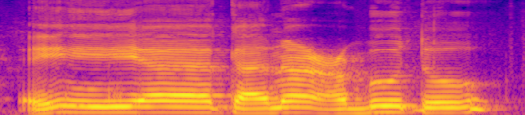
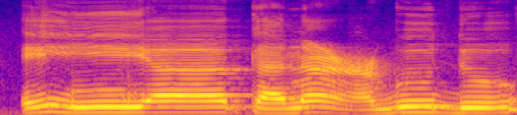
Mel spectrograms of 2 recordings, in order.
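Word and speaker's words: إياك: Iyaka na'budu. Nah, berikutnya lagi. Iya. Iya. Kita tebalkan, kita tekankan hamzahnya kepada huruf ya. Iyaka na'budu fauqal ya. Jadi tasjidnya di atas huruf ya.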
